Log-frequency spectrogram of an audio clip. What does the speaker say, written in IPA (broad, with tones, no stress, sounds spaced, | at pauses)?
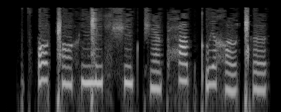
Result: t͡sʼ ɔ˥ ǁ ɔ̃˧ x ŋ͡ǁ ĩ˥ x ʃ ĩ˥ p t͡ʃ æ̃˧ p ħ a˥ p kʷʼ i˥ χ ɤ˨˩˦ ǁʰ ə˧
